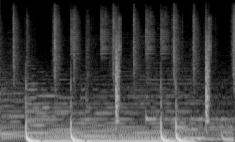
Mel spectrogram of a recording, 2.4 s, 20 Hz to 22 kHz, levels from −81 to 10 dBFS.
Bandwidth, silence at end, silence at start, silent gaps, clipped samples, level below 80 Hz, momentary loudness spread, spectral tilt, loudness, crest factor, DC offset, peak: 16.5 kHz; 0 s; 0 s; none; under 0.1%; -14 dBFS; 5 LU; -6 dB/octave; -15 LUFS; 12 dB; under 0.1%; 0 dBFS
